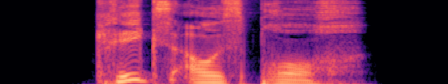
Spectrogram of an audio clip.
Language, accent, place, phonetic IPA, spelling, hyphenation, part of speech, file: German, Germany, Berlin, [ˈkʁiːksʔaʊ̯sˌbʁʊχ], Kriegsausbruch, Kriegs‧aus‧bruch, noun, De-Kriegsausbruch.ogg
- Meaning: outbreak of war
